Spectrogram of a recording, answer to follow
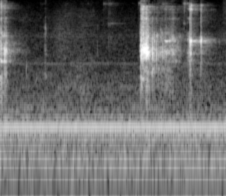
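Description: Pistol parts being handled during reassembly: a light metal click, then about a second and a half in a short metallic scrape and rattle, and another click near the end, as the barrel is fitted into the slide.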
